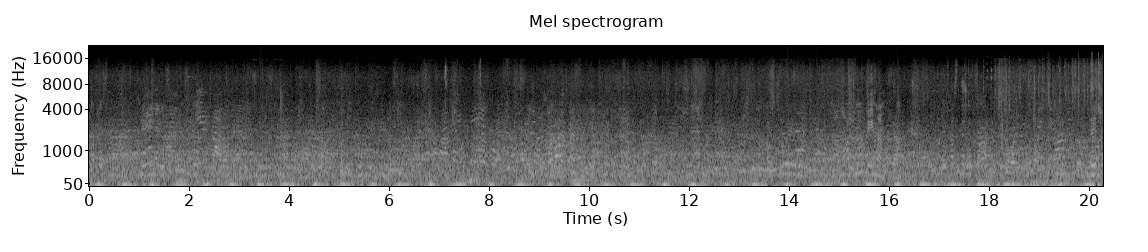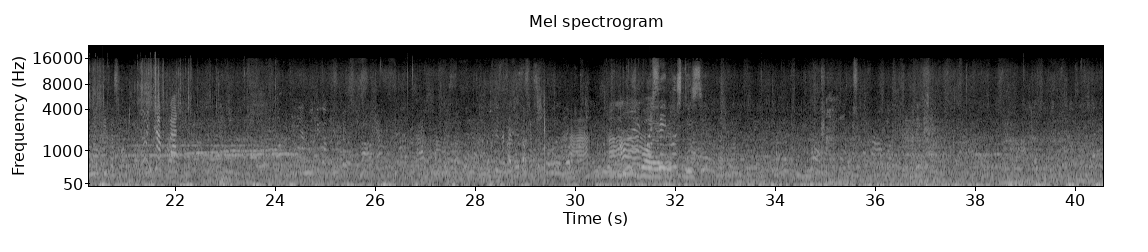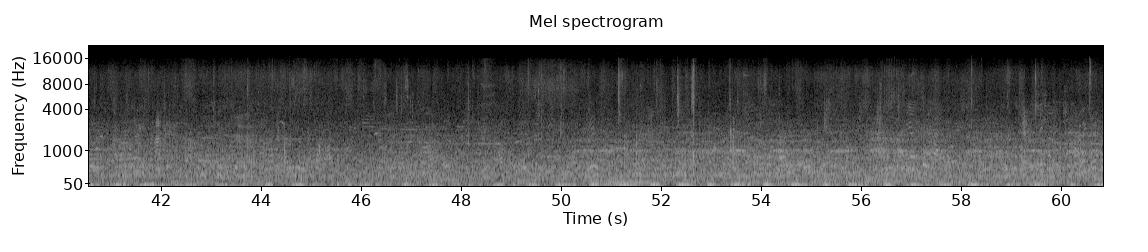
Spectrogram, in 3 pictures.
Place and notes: Gedimino pr., Vilnius, Lithuania - Walking through St Casimir FAir
Sounds of the St. Casimir Fair; as I start recording a group of young people start singing in protest at something I"m not quite sure of. they are dressed as dinosaurs. At one point they are met by a group of Hare Krishna's coming the other way and the sounds merge in and out. We end at the vell tower and the cathedral with street music and crowd noise.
